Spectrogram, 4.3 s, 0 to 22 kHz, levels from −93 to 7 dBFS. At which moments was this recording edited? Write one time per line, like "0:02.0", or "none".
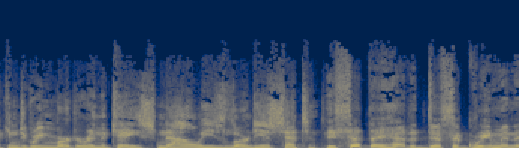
0:02.7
